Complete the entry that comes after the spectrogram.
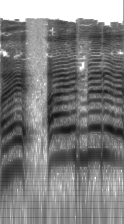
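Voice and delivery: mock yelling, giving-in tone. Recalling the moment of finally admitting to being an alcoholic, retelling a yell. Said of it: "I'm yelling".

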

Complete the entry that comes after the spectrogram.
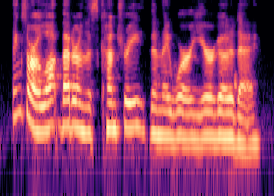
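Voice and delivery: usual speaking voice

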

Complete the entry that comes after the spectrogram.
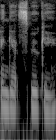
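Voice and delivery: low, hushed, sultry, spooky-sounding voice. A co-host lowering their voice before scary stories, in a lowered spooky voice. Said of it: "That sounded sexy".

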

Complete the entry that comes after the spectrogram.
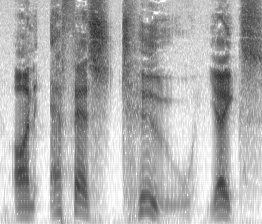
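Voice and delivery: saying it with distaste. Giving a game's time and channel on a sports show, distasteful tone. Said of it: "you said FS2 with like a bad taste in your mouth".

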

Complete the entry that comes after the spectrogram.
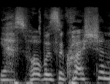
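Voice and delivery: breathless, panting, winded delivery. Arriving after sprinting over to answer the question: out of breath. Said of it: "I'm so out of breath".

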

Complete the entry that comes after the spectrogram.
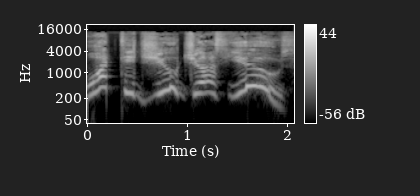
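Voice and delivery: very high-pitched yell, sounding distant. Telling a golf story, the speaker quotes another golfer shouting from the hole: retelling a yell. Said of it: "Sandy yells back".

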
